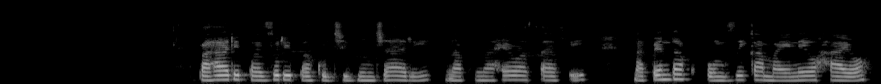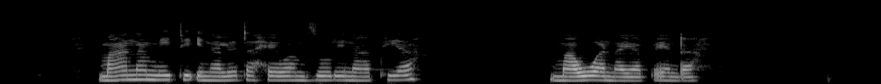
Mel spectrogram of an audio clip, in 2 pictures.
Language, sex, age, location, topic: Swahili, female, 25-35, Mombasa, government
